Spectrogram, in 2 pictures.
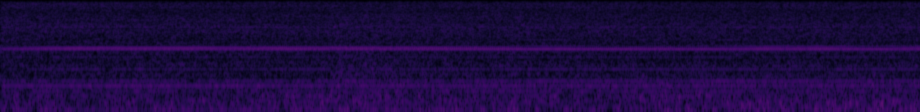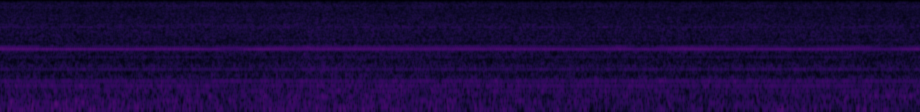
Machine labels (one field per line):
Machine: pump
